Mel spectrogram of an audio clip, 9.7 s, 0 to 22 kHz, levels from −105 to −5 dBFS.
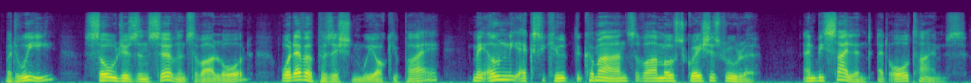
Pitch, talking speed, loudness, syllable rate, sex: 120 Hz, 175 wpm, -19 LUFS, 5.4 syllables/s, male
